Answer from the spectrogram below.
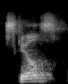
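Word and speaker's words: Skillz: Right now, like think something that I'm in, if you punch the symbols are SKLZ. I don't want to pronounce a company wrong. Sometimes I pronounce a company as its own ticker. It's Skills, mm-hmm.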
